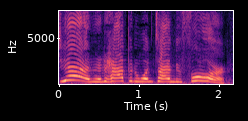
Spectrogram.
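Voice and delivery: high, aggrieved old lady impression; put-on indignant old lady; elderly woman. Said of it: "it's this old elderly woman".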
